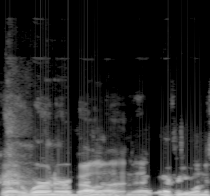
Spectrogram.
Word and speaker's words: Werner: would be Werner and if you would go German it's like Vienna what do you prefer yeah so do anything goes like a Werner whatever you want to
